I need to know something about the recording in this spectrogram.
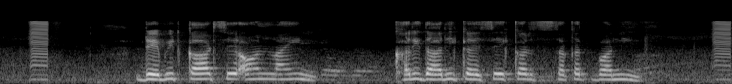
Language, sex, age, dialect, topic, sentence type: Bhojpuri, female, 31-35, Southern / Standard, banking, question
